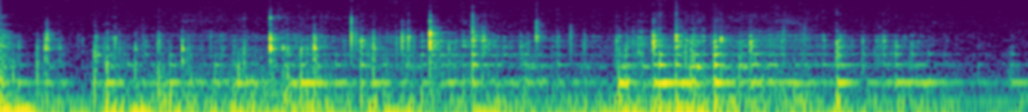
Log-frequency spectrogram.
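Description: A wooden spoon stirs small painted solid wooden cones, eggs and discs around a round wooden bowl, so the pieces clack against each other and against the bowl. The result is a continuous clatter of many dry, short-lived wooden clicks rather than single taps, with a faint steady low tone underneath.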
